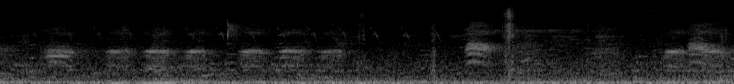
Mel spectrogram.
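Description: Birds calling outdoors: a quick run of about seven short, even notes starting about a second in, then single calls later on, over a steady low rumble.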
